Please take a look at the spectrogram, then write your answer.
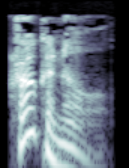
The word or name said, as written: croquignole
